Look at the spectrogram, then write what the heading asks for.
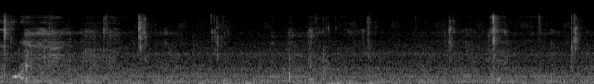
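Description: Close-miked chewing of spaghetti, with soft wet mouth sounds and scattered small clicks.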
